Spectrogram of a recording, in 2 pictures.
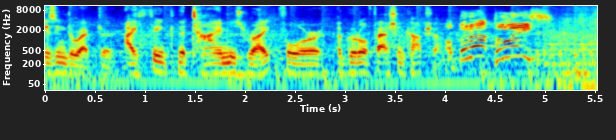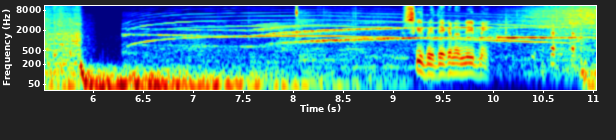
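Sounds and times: emergency vehicle siren: 0:06.3 - 0:11.0.

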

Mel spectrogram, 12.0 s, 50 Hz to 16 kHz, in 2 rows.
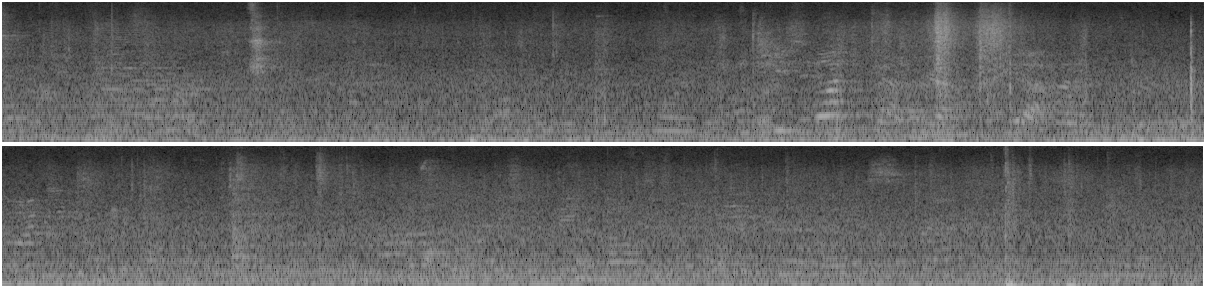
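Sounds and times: faint distant voices: 0:00.0 - 0:12.0
steady low hum: 0:00.0 - 0:12.0.

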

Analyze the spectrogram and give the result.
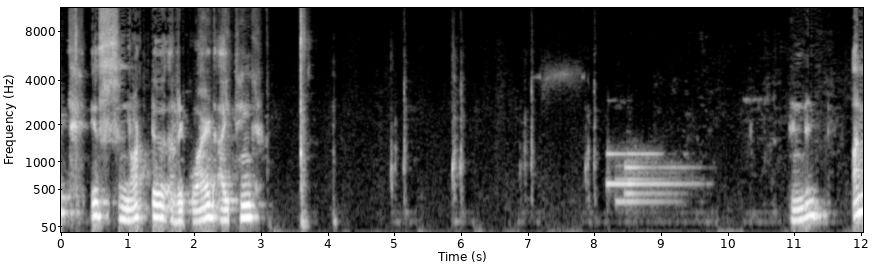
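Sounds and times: mouse clicks: 0:06.9 - 0:08.2
computer error chime: 0:08.2 - 0:09.6.

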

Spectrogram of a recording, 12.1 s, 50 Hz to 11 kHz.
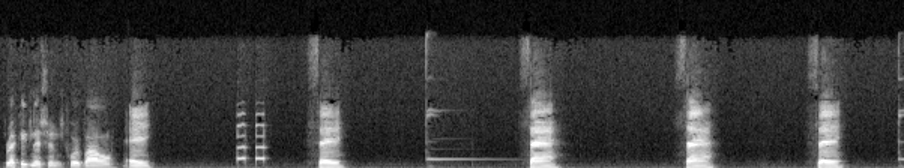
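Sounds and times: short electronic beeps: 0:03.2 - 0:03.6.

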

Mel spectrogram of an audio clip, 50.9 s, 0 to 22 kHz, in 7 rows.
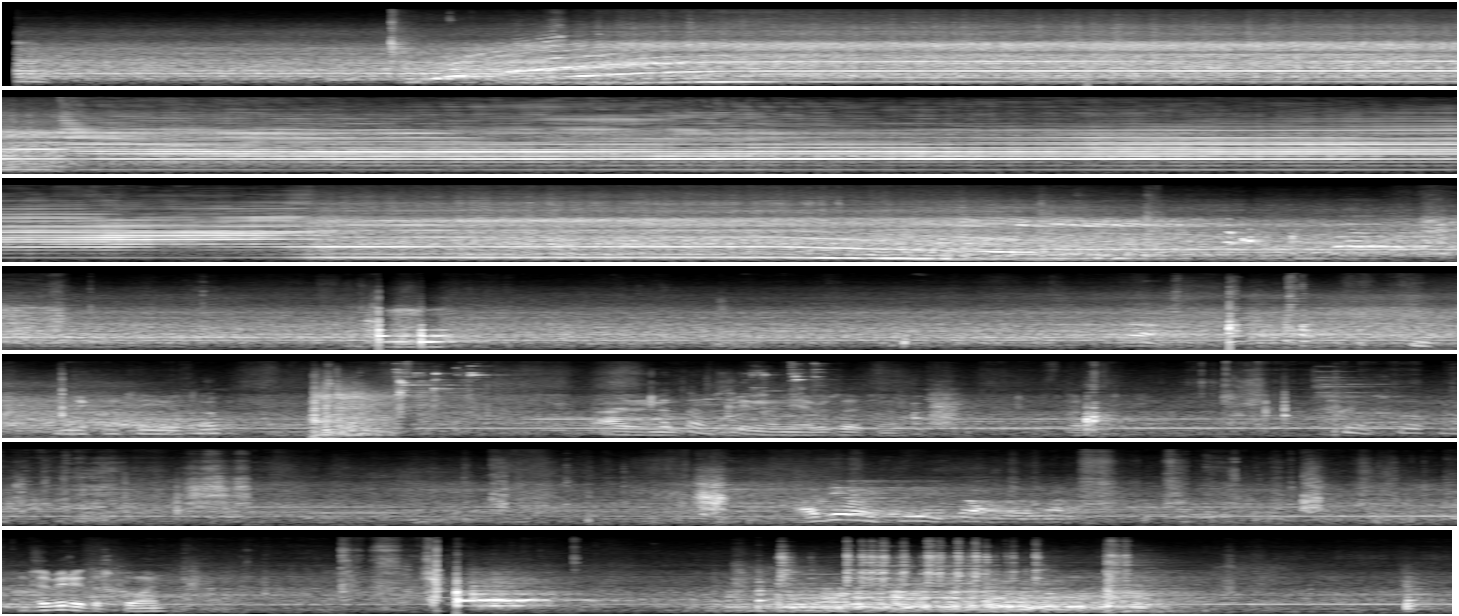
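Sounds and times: spindle moulder motor whine: 0:00.4 - 0:30.5.

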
